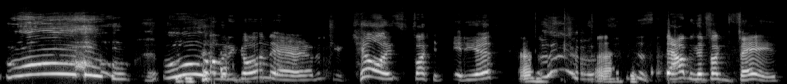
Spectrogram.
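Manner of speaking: high, loud mock rage at work; hammed-up angry cousin, high and loud; furious cousin. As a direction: shout it like a man who hates his corporate job. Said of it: "And he's like".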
